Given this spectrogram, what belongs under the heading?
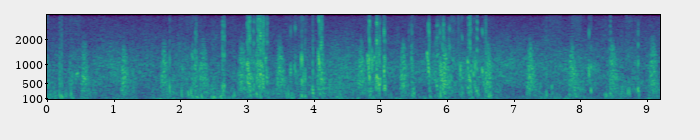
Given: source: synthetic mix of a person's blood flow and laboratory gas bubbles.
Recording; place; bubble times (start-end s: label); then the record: Doppler ultrasound of blood flow; subclavian vein
0.14-0.49 s: bubbles
1.79-1.89 s: bubbles
1.97-2.37 s: bubbles
2.42-2.85 s: bubbles
2.94-3.35 s: bubbles
3.54-3.92 s: bubbles
3.95-4.18 s: bubbles
4.76-5.18 s: bubbles
5.44-5.54 s: bubbles
5.67-6.12 s: bubbles
6.16-6.71 s: bubbles
7.46-7.71 s: bubbles
7.81-8.01 s: bubbles
8.10-8.19 s: bubbles
8.34-8.48 s: bubbles
8.66-8.93 s: bubbles
From the record:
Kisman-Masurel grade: 232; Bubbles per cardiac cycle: several, 3 to 8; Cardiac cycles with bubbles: 50 to 99%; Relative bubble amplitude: moderate (0.250 to 0.450); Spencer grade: 3 (all of the cardiac periods contain showers or single bubble signals, but not dominating or overriding the cardiac motion signals); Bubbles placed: anywhere in the cardiac cycle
